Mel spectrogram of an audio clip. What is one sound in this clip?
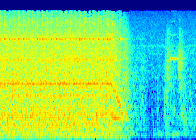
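A sewing machine runs fast with a steady whir.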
